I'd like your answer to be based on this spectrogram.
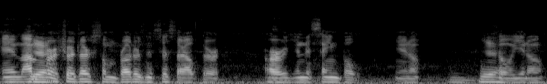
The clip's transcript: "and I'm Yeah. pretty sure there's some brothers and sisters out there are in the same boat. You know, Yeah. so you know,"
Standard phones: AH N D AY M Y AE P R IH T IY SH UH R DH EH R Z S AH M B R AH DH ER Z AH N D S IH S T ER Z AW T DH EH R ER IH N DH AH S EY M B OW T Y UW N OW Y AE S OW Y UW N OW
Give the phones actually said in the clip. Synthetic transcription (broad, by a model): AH N AY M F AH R SH UH R DH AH R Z S AH M B R AH DH ER Z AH N S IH S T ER AW T DH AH R ER IH N DH AH S EY M B OW T Y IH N OW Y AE S OW Y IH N OW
